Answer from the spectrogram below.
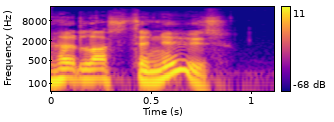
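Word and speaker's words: Het Laatste Nieuws: And you're from top Belgian publication, Hudlaster News. – Yeah, and you pronounced that well too, so... – Because it sounds like At Last the News, but that's not what it's actually called, is it?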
